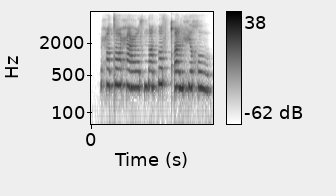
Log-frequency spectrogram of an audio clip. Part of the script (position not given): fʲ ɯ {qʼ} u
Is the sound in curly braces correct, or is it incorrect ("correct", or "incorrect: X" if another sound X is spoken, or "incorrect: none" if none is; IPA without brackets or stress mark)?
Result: incorrect: χ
